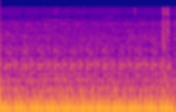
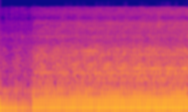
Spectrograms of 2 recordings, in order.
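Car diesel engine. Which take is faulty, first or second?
first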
